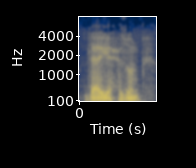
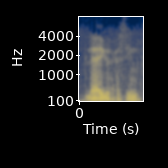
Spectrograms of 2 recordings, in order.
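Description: First: The verb starts with ya and has zu. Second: The verb starts with yu and has zi. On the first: "بينما حفص كمثل قرأ لا يحزنك" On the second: "قرأ نافع بضم الياء وكسر الزاي"

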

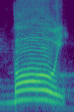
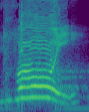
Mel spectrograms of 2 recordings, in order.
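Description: First: The word begins with a b sound. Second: The word begins with a v sound. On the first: The speaker calls it right. "é boi" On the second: The speaker calls it wrong. "Ao invés de ser voi"

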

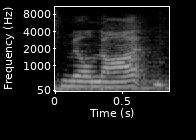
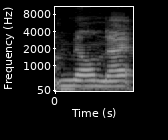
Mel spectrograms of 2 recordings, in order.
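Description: First: The second syllable sounds like 'not'. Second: The second syllable sounds like 'nut'. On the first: The speaker calls it right. "it's Milnot" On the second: The speaker calls it wrong. "It's not Milnut"

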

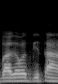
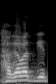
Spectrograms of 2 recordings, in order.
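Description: First: The first consonant is unaspirated. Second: The first consonant is aspirated. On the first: The speaker calls it wrong. "అంటారు, చిన్న చిన్న భావతో పాటు పలకరిస్తుంటారు" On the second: The speaker calls it right. "అనడు"

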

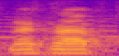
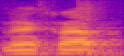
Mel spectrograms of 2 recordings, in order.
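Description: The two takes are said the same way.

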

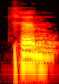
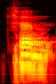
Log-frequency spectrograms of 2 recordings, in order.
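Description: No difference in how they are said.

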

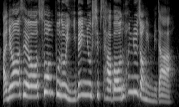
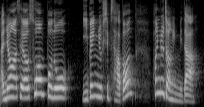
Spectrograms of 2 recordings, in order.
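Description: First: The sentence flows in one continuous breath. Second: The sentence is broken up with pauses. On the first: The speaker calls it right. "한 문장의 호흡을 다 가져가는 거죠" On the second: The speaker calls it wrong. "이거를 끊어서 읽으면"

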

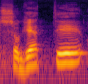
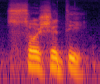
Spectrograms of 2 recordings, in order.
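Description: First: The name is said with a non-French pronunciation. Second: The name is said with a French pronunciation. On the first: The speaker calls it wrong. "It is not" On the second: The speaker calls it right. "since we are a French company, it is pronounced"

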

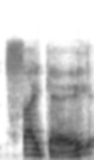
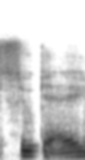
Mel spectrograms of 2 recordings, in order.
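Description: First: It is said with an English pronunciation. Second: It is said with a Greek pronunciation.

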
